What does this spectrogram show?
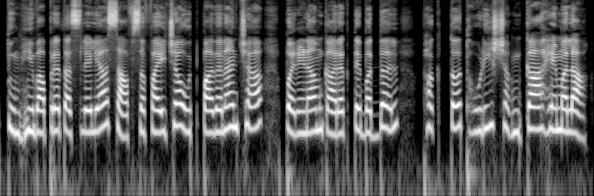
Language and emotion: Marathi, fearful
